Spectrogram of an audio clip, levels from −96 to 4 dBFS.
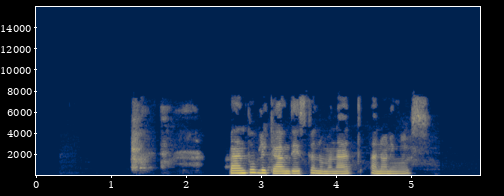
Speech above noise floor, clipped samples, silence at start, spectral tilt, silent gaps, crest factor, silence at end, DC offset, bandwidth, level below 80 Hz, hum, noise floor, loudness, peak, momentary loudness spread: over 70 dB; under 0.1%; 1.25 s; -5.5 dB/octave; none; 20 dB; 0.75 s; under 0.1%; 7.8 kHz; -66 dBFS; none; under -90 dBFS; -21 LUFS; -2 dBFS; 17 LU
